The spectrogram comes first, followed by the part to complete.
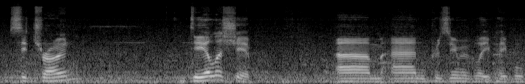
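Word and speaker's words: Citroën: it had Vietnam's first Citroen I think that's how you pronounce it citrone dealership um and presumably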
